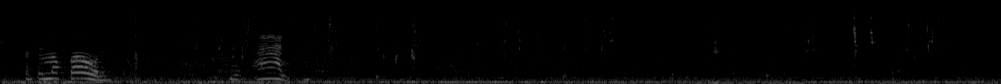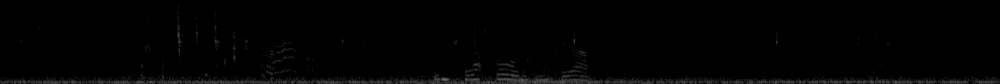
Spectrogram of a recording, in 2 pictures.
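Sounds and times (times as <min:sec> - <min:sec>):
low steady hum: 0:00.0 - 0:20.0
faint wet clicks and taps: 0:01.2 - 0:02.0, 0:05.1 - 0:20.0.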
